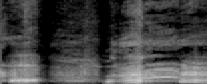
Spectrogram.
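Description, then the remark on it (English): A raspy cough sequence from a man: a harsh burst, a wheezy breath, then a throaty, strained hack and a final rough cough, as if voiced by someone acting out a bad cough. “I didn't like the sound of that, nor the sound of his coughing.”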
